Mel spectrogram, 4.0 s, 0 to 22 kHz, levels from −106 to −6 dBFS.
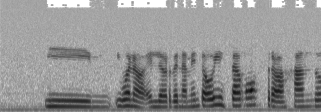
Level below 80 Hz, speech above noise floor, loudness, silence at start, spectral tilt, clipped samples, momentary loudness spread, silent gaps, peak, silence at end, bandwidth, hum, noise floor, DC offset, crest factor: -66 dBFS; 23 dB; -23 LUFS; 0 s; -5 dB/octave; under 0.1%; 8 LU; none; -8 dBFS; 0 s; over 20 kHz; none; -46 dBFS; under 0.1%; 16 dB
